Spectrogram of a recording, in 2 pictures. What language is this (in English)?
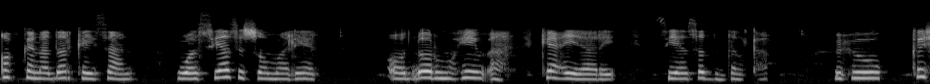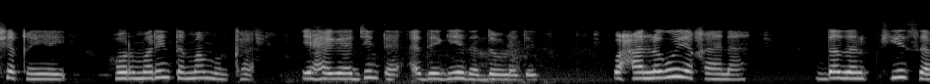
Somali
